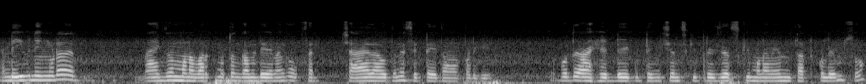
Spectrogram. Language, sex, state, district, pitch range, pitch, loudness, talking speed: Telugu, male, Andhra Pradesh, Guntur, 160-175 Hz, 165 Hz, -16 LUFS, 195 wpm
